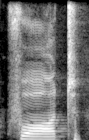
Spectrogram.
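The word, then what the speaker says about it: fought: FOUGST, फॉट, फॉट।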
